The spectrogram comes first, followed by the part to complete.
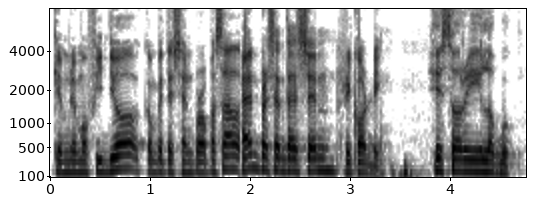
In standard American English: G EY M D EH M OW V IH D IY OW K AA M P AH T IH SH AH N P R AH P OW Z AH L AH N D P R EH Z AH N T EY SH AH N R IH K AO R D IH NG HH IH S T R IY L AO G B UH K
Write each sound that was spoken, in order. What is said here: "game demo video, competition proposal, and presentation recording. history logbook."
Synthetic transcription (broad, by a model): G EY M D EH M OW F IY D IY OW K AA M P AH T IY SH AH N P R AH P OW S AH L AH N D P R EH S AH N T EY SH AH N R IH K AO R D IH NG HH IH S T R IY L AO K B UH K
